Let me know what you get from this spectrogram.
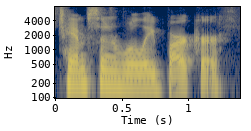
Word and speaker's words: Tamsin Woolley Baker: Oh, I keep saying her name wrong. Sorry. It's Tamsin Woolley Baker.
